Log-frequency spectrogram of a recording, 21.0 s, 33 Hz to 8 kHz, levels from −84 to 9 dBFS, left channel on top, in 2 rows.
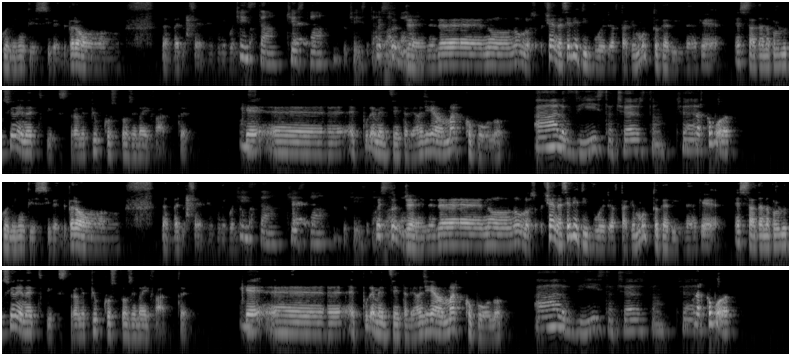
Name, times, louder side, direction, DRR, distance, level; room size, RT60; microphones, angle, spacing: voice 1, 0.0-2.7 3.9-4.1 5.0-10.9 11.3-13.0 13.7-17.2 19.7-20.2, right 3 dB, 40° right, 0.5 m, -32 dB
voice 2, 3.1-5.6 13.7-13.8 17.6-19.8, left 4 dB, 85° left, 0.8 m, -40 dB
4.2 x 2.6 x 4.3 m
head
